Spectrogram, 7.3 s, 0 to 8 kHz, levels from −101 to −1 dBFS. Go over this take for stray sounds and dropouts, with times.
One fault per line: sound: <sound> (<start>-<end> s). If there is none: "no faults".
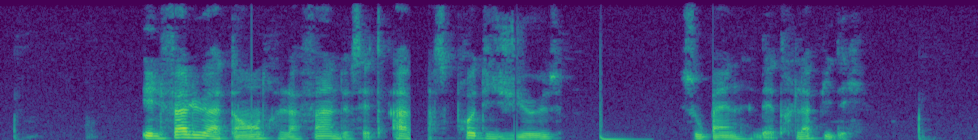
sound: dropout (3.1-3.2 s)
sound: thud (4.5-4.9 s)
